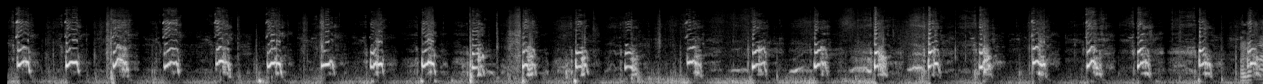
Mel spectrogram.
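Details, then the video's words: Hunting hound barking while chasing a hare, recorded from a car in Finland; loud, sharp barks repeat steadily about twice a second, sometimes doubled, with a few yips mixed in throughout. "jänisajoa autosta"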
